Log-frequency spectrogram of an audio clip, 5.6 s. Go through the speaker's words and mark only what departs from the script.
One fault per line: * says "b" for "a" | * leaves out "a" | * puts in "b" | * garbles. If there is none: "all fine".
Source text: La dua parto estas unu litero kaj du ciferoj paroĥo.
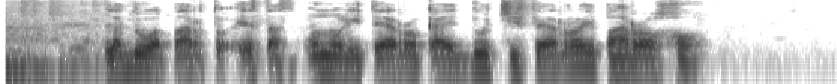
all fine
